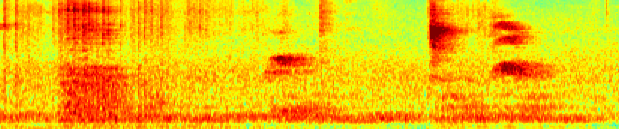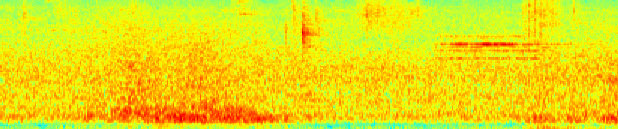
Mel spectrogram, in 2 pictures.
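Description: Gouldian finches in a home bird loft give a few short, thin chirps over a low, steady background hum, while a person speaks quietly nearby.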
